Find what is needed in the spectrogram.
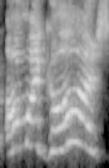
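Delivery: high, loud, slow amazement; overjoyed gasp. Retold or imitated. Meeting her dog again, high, loud and slow. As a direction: gush with sudden joy.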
